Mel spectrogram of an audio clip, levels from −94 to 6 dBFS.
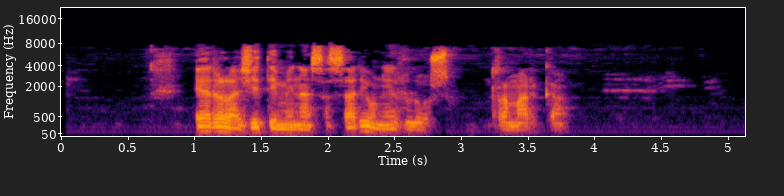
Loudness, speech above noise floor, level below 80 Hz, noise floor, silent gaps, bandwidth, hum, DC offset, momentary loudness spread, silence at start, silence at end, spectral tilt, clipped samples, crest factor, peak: -16 LUFS; 48 dB; -56 dBFS; -65 dBFS; none; 8.2 kHz; none; under 0.1%; 19 LU; 0.65 s; 0.9 s; -2.5 dB/octave; under 0.1%; 20 dB; 0 dBFS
